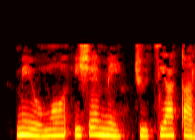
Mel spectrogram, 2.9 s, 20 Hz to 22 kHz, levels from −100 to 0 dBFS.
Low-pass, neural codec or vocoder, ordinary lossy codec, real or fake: 7.2 kHz; codec, 16 kHz, 4 kbps, X-Codec, WavLM features, trained on Multilingual LibriSpeech; MP3, 24 kbps; fake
